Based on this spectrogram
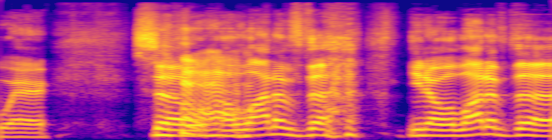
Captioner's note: laughing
